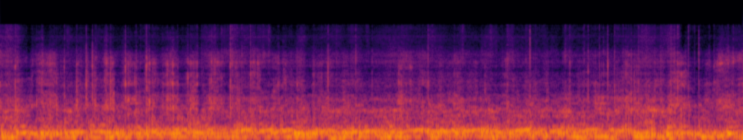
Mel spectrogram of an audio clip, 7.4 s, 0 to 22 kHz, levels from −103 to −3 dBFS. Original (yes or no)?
no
